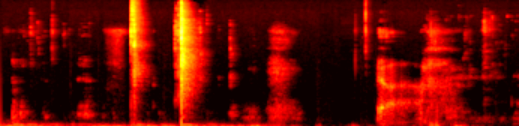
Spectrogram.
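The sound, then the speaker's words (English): A Tom Collins cocktail (gin, lemon, simple syrup, sparkling water) is stirred with ice in a large martini glass: two sharp, bright clinks close together, then a few faint ticks and a short low murmur of a voice. “That little stir.”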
